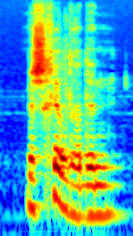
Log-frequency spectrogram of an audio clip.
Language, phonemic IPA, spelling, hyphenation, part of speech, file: Dutch, /bəˈsxɪldərə(n)/, beschilderen, be‧schil‧de‧ren, verb, Nl-beschilderen.ogg
- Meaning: to paint, to put paint on, apply paint to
